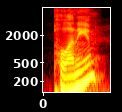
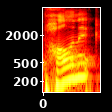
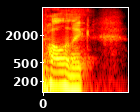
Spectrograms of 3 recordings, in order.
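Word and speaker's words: Palaniuk: Polaniak. Polonium? No, Polaniak. How do you say his last name? Polonic? Oh, is it Polaniak?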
